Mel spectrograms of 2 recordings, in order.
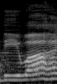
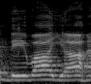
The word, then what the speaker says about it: देवाः: अस्तु, अब वहां देवाह लिखा है, देवायाह नहीं लिखा, ठीक है। क्या लिखा हुआ है? देवाह। या का उच्चारण नहीं है वहां हा का उच्चारण निकला है, देवाह, ठीक है।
